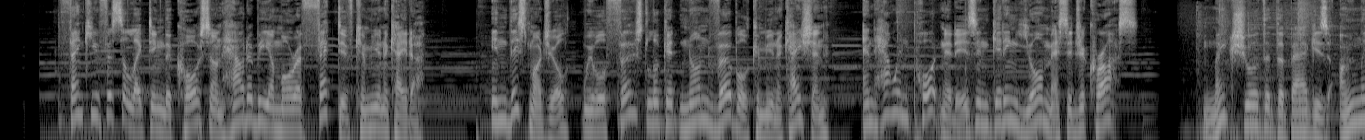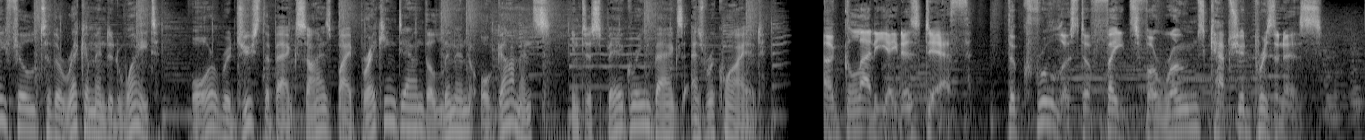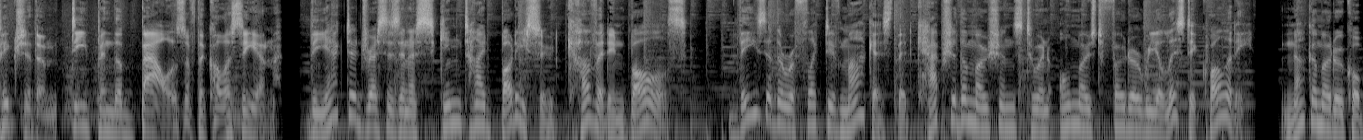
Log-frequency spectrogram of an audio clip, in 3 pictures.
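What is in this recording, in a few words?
Australian, narration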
